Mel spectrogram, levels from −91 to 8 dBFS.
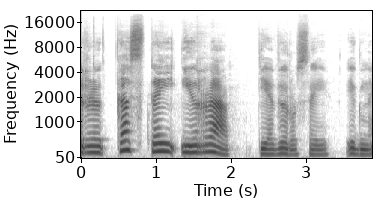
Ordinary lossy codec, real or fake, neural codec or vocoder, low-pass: Opus, 64 kbps; fake; codec, 44.1 kHz, 7.8 kbps, Pupu-Codec; 19.8 kHz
